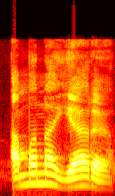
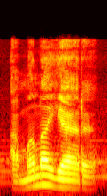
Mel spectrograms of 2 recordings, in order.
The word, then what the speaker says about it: Amanaiara: Daí o surgimento de Heriutaba, Taba do Heriú, Amanaiara, terra das chuvas. Se escreve A-Man-Na-I-A-Ra, Amanaiara, terra das chuvas.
